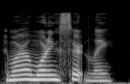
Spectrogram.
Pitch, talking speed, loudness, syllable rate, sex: 200 Hz, 140 wpm, -15 LUFS, 6.8 syllables/s, female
